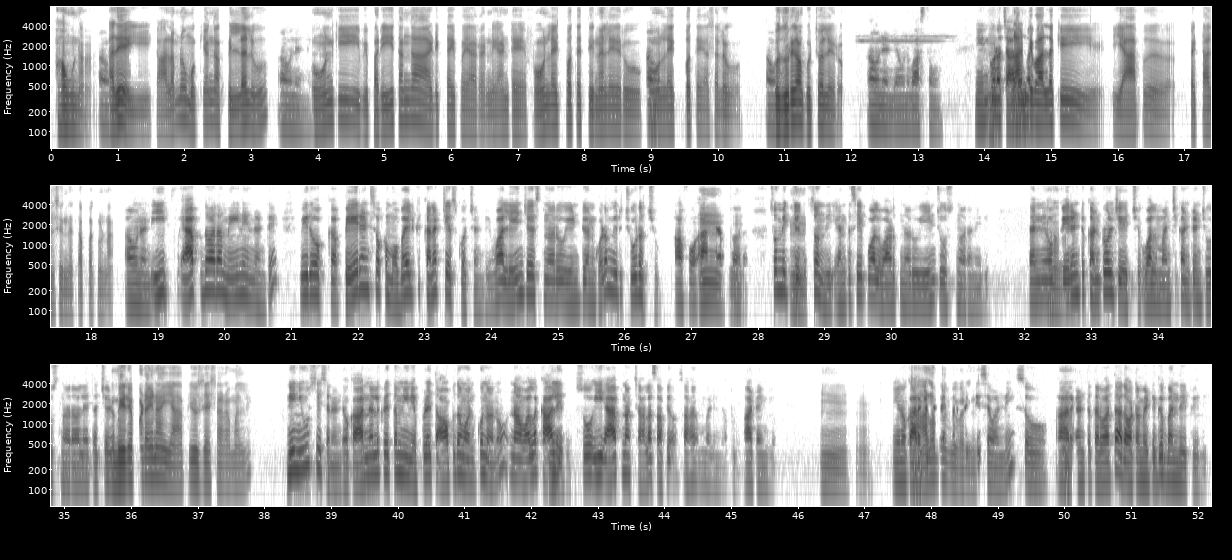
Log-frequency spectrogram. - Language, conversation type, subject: Telugu, podcast, స్మార్ట్‌ఫోన్ లేకుండా మీరు ఒక రోజు ఎలా గడుపుతారు?
- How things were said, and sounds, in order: static; in English: "అడిక్ట్"; horn; in English: "యాప్"; in English: "యాప్"; in English: "మెయిన్"; in English: "పేరెంట్స్"; in English: "మొబైల్‌కి కనెక్ట్"; in English: "యాప్"; in English: "సో"; in English: "పేరెంట్ కంట్రోల్"; in English: "కంటెంట్"; in English: "యాప్ యూజ్"; in English: "యూజ్"; in English: "సో"; in English: "యాప్"; other background noise; in English: "టైమర్"; in English: "సో"; in English: "ఆటోమేటిక్‌గా"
